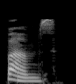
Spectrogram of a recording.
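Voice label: "bums", British English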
